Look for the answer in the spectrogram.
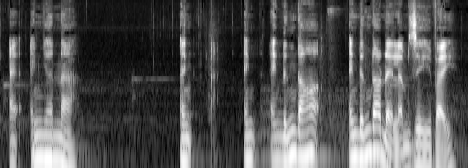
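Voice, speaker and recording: A frightened young woman, voiced by a male narrator, calls out in a higher, stammering voice. Faint music runs under this storybook horror reading. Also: lively intonation, moderate pace, warm tone, natural voice. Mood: nervous. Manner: stammering, raised voice.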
